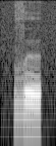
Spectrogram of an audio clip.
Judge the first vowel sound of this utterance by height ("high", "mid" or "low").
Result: mid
